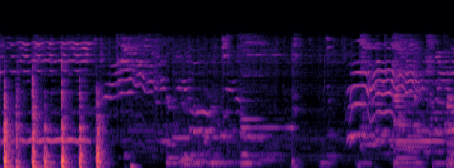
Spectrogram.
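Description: Acoustic guitar strummed hard in rapid strokes for the first second and a half, then a man singing in a high, wavering voice over lighter guitar.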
